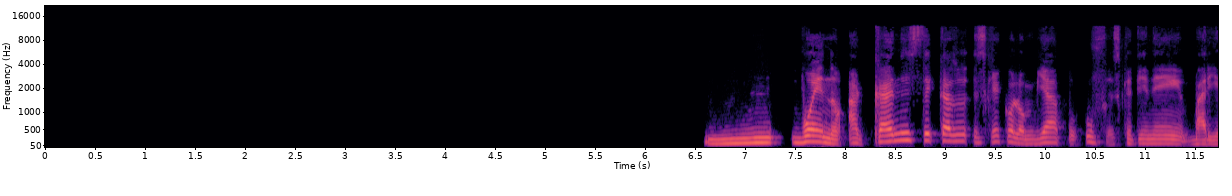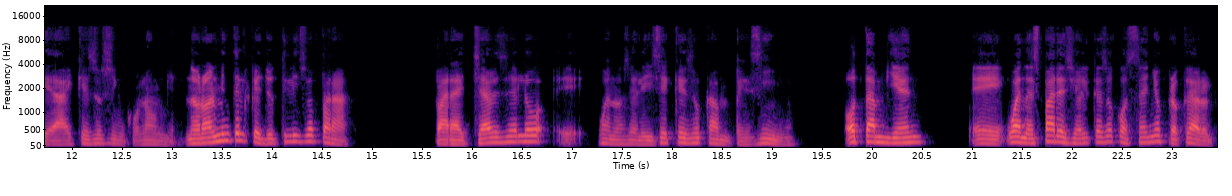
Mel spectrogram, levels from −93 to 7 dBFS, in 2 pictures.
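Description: Speech, with six short stretches where a lost packet was rebuilt from error correction: 7.75–7.77 s, 8.65–8.75 s, 12.19–12.33 s, 17.65–17.83 s, 20.09–20.15 s and 22.35–22.49 s. Nothing drops out. Instead, each stretch turns rougher and noisier for 20 to 100 ms. The packet that followed carried a low-bitrate copy of the missing audio. The decoder played that copy in place of the original. The lengths fit runs of one to five lost 20 ms packets.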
